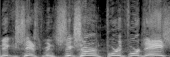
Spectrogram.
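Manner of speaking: loud broadcaster call.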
